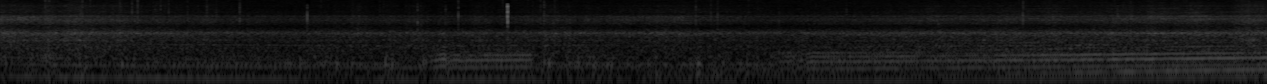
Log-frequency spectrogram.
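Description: Inline-four sport motorcycle engine running at a steady speed, then climbing slowly in pitch over the last few seconds as the bike accelerates, with wind rushing over the microphone.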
